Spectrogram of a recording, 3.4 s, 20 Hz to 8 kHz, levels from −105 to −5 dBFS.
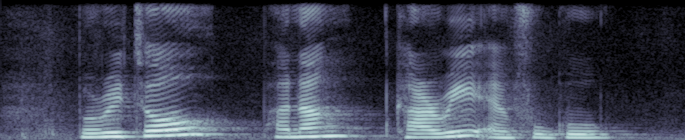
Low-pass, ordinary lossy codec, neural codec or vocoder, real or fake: none; none; none; real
